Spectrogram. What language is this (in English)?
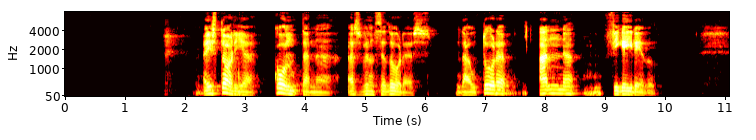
Galician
